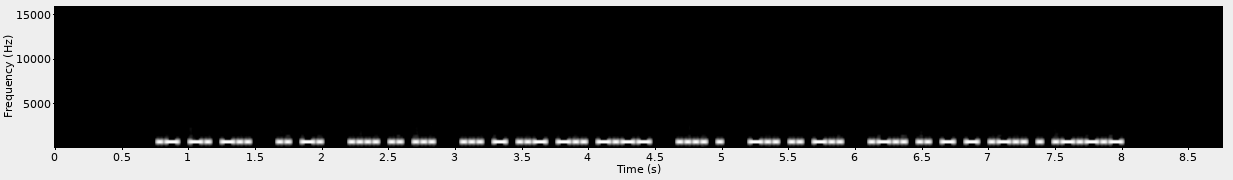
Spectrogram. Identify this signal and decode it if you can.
Morse code, heard as a keyed tone, about 40 wpm, 700 Hz. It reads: AND IN HIS STUDY HE DID LITTLE.
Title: Sentences from Top 1000 Words - Review Part 1 - 40wpm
